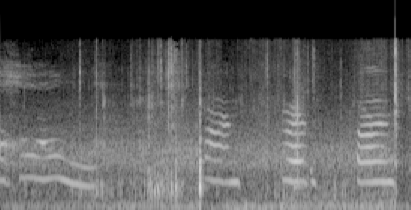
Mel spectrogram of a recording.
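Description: A high-pitched excited voice calling out without words: one long falling call in the first second, then three short falling calls. There is a single sharp knock about halfway through, over a low steady rumble.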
